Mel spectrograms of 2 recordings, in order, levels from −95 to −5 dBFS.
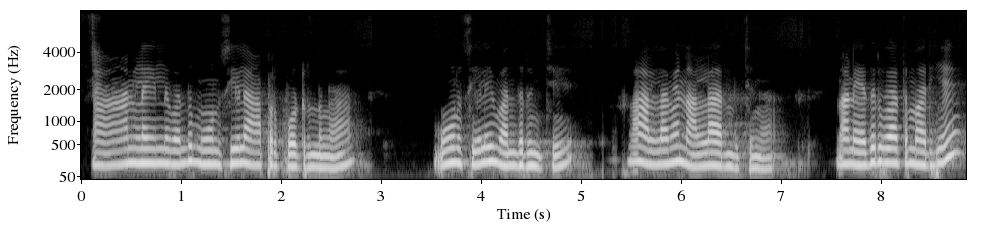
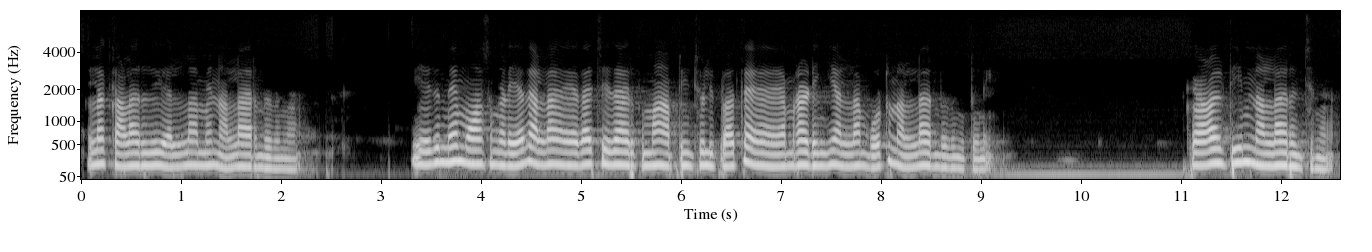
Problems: background sounds at intervals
